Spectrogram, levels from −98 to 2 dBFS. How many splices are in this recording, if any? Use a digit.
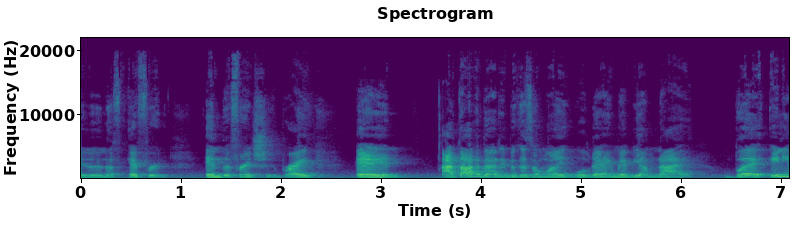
0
